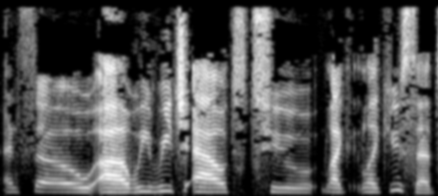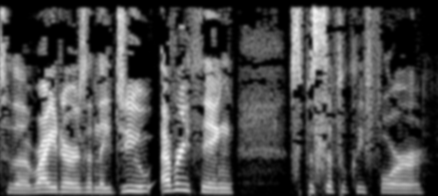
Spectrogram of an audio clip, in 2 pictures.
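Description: A woman's voice: on the low side, fairly even intonation, moderate pace, fairly bright tone, no echo, highs cut off. A woman with a Brooklyn accent talking casually as an interview guest, chatty and peppering her speech with "like" and "you know". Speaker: food magazine editor, interview guest.

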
